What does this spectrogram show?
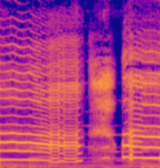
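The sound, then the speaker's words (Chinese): A voice imitates the crying of Guaiguai Yang, a lamb character in a children's story who cries after Waiwai Tu the rabbit accidentally steps on her while lining up for exercises: a loud, drawn-out wail, high and wavering, breaking briefly before a second shorter sob-like burst. “排队做操的时候，因为抢着站到最前面，歪歪兔不小心踩到了乖乖羊，乖乖羊哇的一声就哭了，”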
